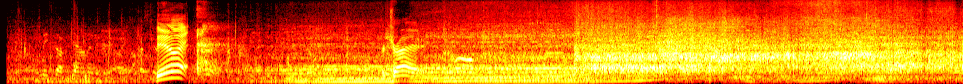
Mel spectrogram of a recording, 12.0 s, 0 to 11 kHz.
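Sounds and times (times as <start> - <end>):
truck engine revving: 3.1 - 12.0
tire squeal: 3.6 - 12.0.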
